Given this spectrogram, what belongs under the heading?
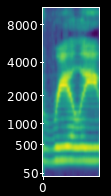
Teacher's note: if I say the word really with a flat voice, it sounds bored.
